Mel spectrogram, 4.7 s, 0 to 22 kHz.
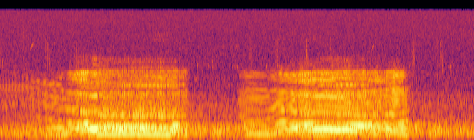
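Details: Rutting red deer in the Weerterbos on an evening in late September 2013, recorded from a lookout tower: two long, rich, harmonic bellows, each over a second, separated by a short pause.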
